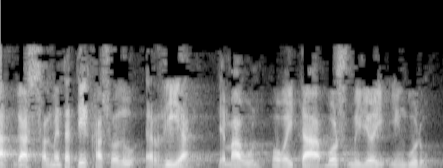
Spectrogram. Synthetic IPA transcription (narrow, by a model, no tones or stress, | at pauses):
ɣasːalment̪at̪ikʝaso̞ð̞ue̞̰ɾðia̰ | e̞maɣ̞uno̞ɣ̞e̞jt̪aβo̞st̪miʎo̞jiŋɡuɾṵ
